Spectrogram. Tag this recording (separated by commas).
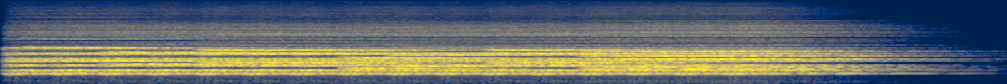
Singing, Musical instrument, Human voice, Music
